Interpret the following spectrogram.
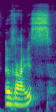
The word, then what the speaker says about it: Reis: We also eat a lot of Reis. In English, rice. German, Reis, very similar, only the pronunciation varies and is more German.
